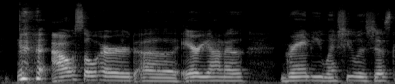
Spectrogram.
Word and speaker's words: Grande: cry you know and the reason why I said Ariana Grandy is because I heard that that's how you say her name it's not grande but whatever to each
